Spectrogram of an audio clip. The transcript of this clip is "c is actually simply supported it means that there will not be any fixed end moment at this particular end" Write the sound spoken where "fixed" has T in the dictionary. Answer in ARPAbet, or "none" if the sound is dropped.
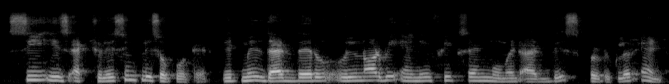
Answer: none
